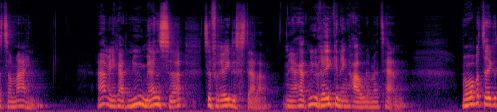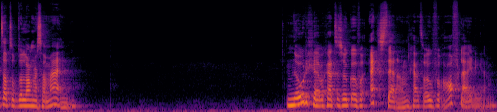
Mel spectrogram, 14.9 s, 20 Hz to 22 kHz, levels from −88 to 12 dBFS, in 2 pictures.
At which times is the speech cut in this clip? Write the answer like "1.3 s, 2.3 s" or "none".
none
